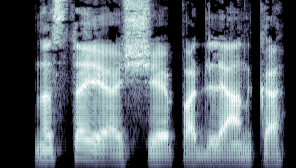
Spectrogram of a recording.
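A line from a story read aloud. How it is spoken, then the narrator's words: Groaned. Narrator (Russian): простонал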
